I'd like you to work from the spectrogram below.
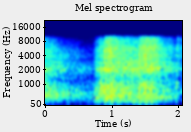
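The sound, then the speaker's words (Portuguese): A dense barrage of gunfire, many shots crackling together into a continuous rattling roar that grows louder partway through, with no voices, during an invasion of a community by Avenida Brasil in Rio de Janeiro, Brazil, on a Wednesday in spring 2016. “Foi muito tiro.”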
